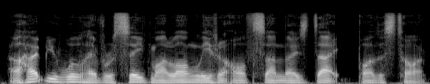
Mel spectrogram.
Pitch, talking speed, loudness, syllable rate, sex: 95 Hz, 210 wpm, -17 LUFS, 4.9 syllables/s, male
